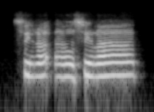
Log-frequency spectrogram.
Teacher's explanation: صراط صاد اور طا جو ہے یہ حروف مستعلیہ میں سے ہے اور الف سے پہلے را پر زبر ہے، اس لیے اس کو لمبا پڑھنا ہے، تھوڑا سا مدہ کرنا ہے اس پہ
